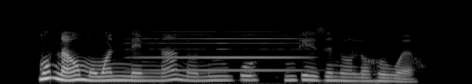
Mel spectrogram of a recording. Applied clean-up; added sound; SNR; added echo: none; Bowed string instrument; 14 dB; none.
